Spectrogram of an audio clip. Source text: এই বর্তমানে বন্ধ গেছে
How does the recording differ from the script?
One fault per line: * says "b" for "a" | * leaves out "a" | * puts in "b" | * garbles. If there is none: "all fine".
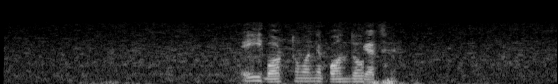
all fine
